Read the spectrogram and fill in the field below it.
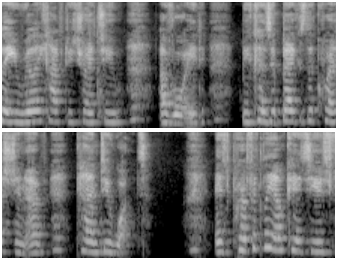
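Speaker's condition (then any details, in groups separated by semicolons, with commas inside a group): Cerebral palsy, athetoid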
